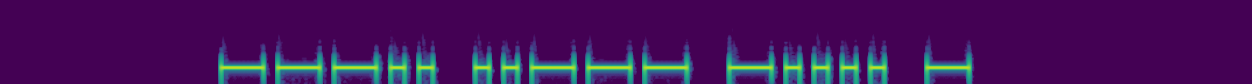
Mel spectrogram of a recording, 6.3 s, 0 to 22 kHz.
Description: Morse code, heard as a keyed tone, about 17 wpm, 700 Hz. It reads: 826T
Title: Common Cut Numbers - 4-Digit 17wpm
